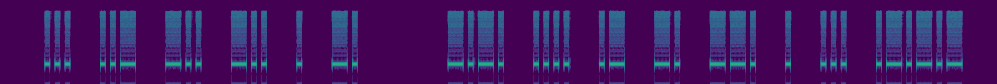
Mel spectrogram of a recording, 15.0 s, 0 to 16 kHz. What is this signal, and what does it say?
Morse code, heard as a keyed tone, about 16 wpm, spaced as for 11 wpm, 800 Hz. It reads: SUDDEN CHANGES.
